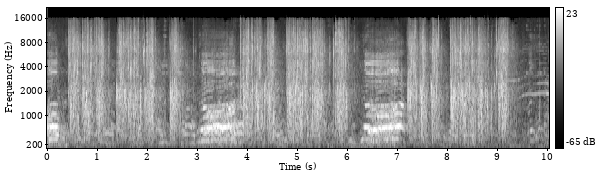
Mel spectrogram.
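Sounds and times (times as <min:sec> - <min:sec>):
crowd clapping hands: 0:00.4 - 0:03.0, 0:03.8 - 0:06.2, 0:07.2 - 0:09.5.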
